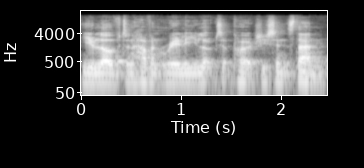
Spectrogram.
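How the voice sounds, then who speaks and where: In a room with audible echo, a man speaks with a fairly low pitch. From northern England, County Durham. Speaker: student poet. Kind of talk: interview.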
